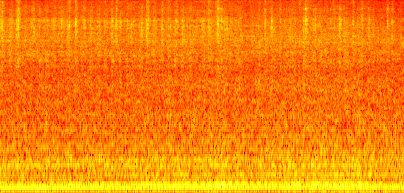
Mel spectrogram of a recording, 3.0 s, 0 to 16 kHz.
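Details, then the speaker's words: 1990 Jeep Comanche that previously started then died, now driving at full throttle after the fuel pump circuit diagnosis: steady, strong low engine drone pulling evenly, no stumble or cut-out; healthy. "All right, we are rolling. Nice power. It's not cutting out or anything. Pedal to the metal."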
